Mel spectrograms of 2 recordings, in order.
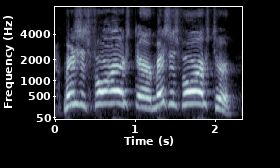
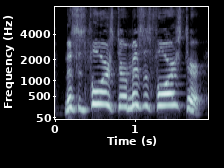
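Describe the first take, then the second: First: Higher and louder, desperate call; frantic louder kid shout. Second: High tattling call; shouting. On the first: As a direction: scream it to reach the house. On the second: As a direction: shout for her at full lungs. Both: Acted. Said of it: "shouted at the top of their lungs".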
